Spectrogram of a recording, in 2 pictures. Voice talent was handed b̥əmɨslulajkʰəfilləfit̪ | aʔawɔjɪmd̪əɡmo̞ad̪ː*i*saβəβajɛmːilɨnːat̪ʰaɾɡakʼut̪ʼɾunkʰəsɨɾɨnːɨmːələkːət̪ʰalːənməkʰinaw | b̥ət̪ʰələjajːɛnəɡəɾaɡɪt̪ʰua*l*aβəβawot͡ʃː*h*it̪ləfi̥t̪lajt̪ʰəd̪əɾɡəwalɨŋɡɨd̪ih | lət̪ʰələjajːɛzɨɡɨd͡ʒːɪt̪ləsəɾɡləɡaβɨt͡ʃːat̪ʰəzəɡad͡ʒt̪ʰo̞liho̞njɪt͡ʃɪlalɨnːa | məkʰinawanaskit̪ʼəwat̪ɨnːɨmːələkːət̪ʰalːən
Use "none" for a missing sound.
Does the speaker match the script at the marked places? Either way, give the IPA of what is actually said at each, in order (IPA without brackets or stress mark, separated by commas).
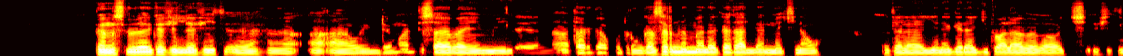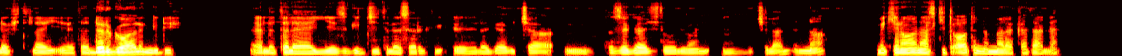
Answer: i, l, f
